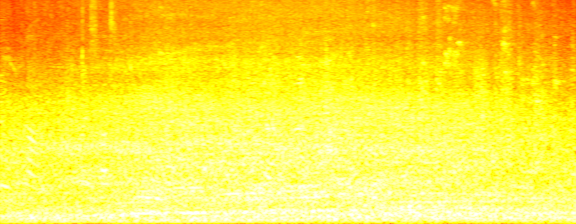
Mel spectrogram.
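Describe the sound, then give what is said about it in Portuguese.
A truck passing on the street, its loud, steady roadway rumble and engine noise filling the whole clip without letting up. “Só espera o caminhão.”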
